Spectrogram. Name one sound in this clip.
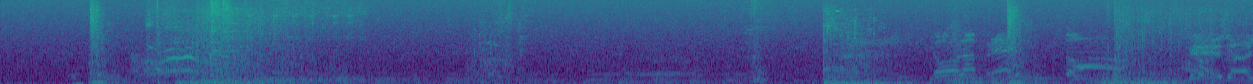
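Magical card-game effects whoosh, chime and crash in short bursts.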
